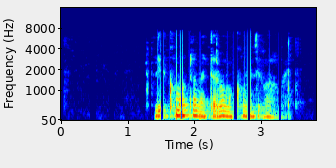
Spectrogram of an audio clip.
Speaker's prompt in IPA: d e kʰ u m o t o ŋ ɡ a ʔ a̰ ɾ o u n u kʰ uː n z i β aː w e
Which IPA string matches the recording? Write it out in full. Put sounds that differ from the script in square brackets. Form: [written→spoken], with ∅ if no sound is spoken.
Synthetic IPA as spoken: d [e→i] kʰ [u→o] m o t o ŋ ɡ a [ʔ→t] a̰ ɾ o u [n→m] u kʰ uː n z i [β→w] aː w e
